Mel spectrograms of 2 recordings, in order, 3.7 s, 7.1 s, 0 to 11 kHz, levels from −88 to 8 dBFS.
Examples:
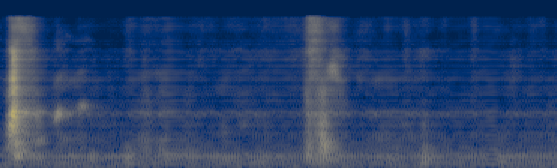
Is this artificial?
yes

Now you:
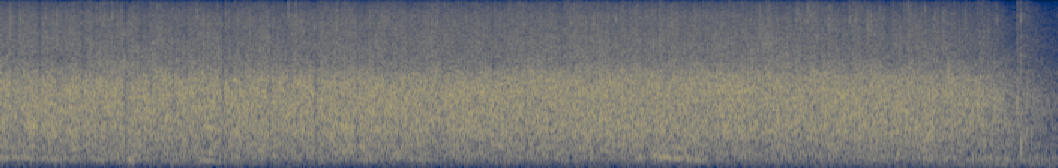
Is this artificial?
yes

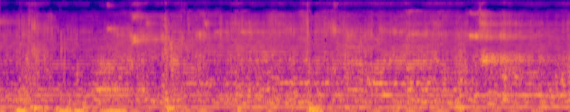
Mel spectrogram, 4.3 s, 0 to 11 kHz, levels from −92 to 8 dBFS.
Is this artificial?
yes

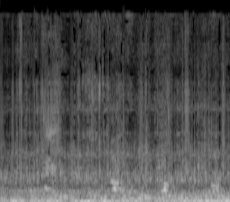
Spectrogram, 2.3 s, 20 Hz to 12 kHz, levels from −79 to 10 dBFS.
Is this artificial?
yes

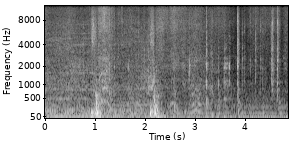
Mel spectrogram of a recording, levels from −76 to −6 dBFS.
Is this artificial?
no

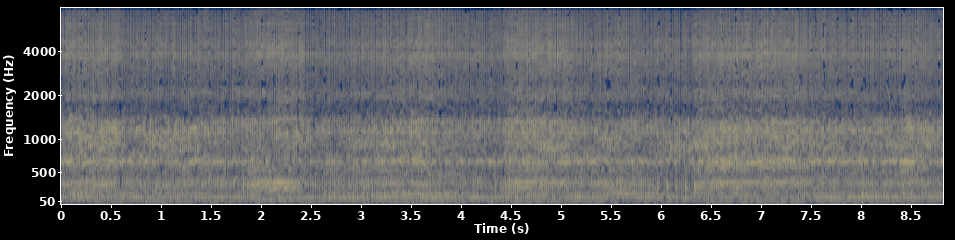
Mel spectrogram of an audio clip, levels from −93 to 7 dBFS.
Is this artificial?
yes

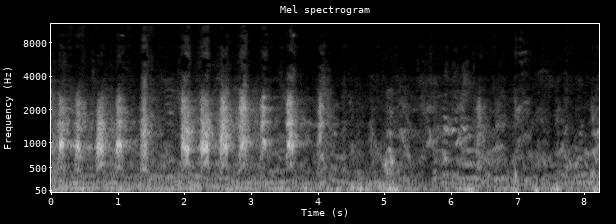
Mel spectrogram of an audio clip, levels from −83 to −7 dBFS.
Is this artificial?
yes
